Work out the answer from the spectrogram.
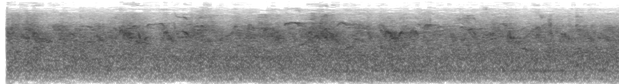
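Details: A flock of Eurasian tree sparrows calling together in a tree makes a dense, continuous chatter of short high chirps overlapping without pause.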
